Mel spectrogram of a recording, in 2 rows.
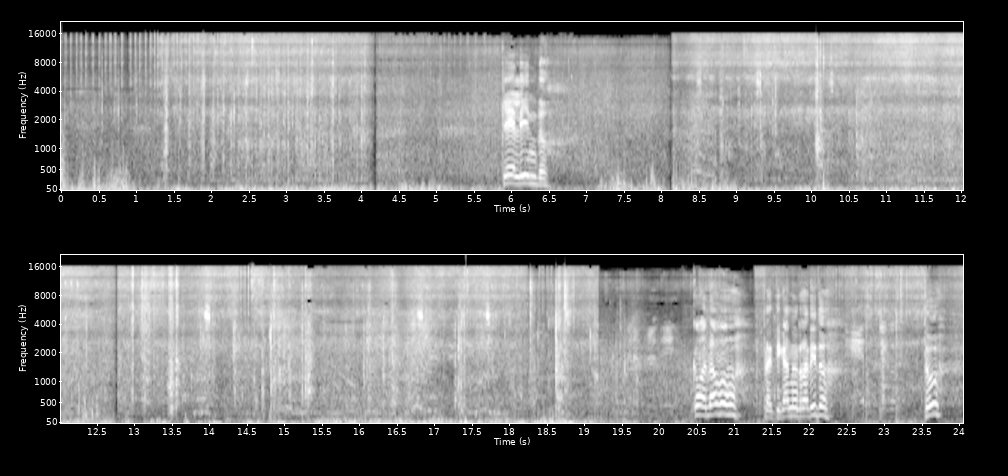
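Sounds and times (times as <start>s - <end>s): bike knocks and rattles: 0.0s - 4.2s, 8.2s - 19.7s, 22.4s - 23.6s
wind rumbling on microphone: 0.0s - 5.9s, 6.8s - 20.4s.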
